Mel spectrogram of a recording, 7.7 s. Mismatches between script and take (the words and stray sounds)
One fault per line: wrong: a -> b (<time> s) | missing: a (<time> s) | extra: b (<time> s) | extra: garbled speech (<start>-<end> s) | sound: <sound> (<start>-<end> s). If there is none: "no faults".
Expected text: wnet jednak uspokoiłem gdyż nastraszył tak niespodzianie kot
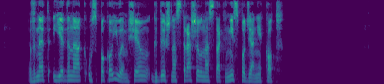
extra: się (2.6 s)
extra: nas (4.1 s)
